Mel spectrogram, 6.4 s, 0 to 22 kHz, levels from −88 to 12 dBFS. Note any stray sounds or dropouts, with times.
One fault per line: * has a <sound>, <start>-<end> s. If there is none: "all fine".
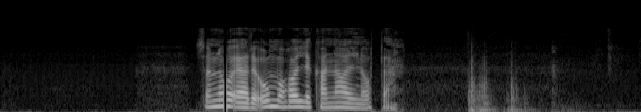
* has a dropout, 2.2-2.3 s
* has a thud, 4.7-5.4 s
